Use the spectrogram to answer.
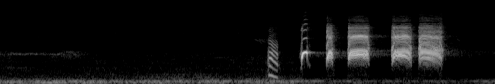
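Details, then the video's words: Chinese francolin calling in the morning, a recording kept as a hunting lure: after a faint thin whistle, a loud harsh burst of about six grating notes, rising and quickening, the last three long and broad, over quiet rural background hum. "เสียงนกกระทาทุ่งยามเช้า มีไว้สำหรับต่อ"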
